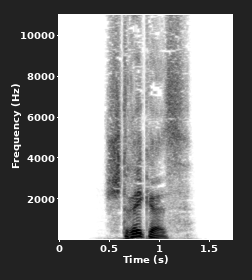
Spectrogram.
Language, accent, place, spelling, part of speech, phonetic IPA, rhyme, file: German, Germany, Berlin, Strickes, noun, [ˈʃtʁɪkəs], -ɪkəs, De-Strickes.ogg
- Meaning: genitive of Strick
